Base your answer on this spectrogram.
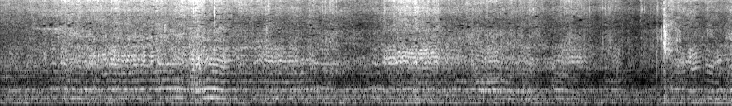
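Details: Honey bees from a Baltimore colony attacking and killing a European hornet queen that came too close to the hives in the morning; continuous low droning hum of many bees with no other clear sounds.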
